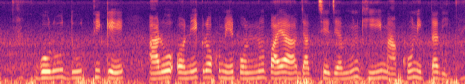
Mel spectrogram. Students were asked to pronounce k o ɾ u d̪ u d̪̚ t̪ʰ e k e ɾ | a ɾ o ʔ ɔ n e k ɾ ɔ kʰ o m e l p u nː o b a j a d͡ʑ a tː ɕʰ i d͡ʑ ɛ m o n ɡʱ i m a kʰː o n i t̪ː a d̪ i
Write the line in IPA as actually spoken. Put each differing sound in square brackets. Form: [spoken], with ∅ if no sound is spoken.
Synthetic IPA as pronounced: [ɡ] o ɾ u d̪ u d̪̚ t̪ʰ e k e [∅] | a ɾ o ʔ ɔ n e k ɾ ɔ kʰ o m e [ɾ] p [ɔ] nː o [p] a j a d͡ʑ a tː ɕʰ [e] d͡ʑ ɛ m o n ɡʱ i m a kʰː o n i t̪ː a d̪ i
